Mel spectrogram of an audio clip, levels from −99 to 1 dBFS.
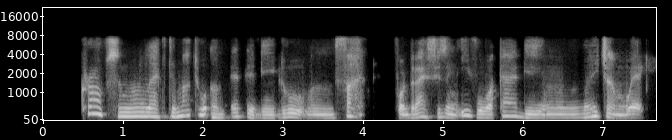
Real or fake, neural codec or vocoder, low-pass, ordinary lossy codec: fake; codec, 16 kHz, 1 kbps, X-Codec, HuBERT features, trained on balanced general audio; 7.2 kHz; Opus, 24 kbps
